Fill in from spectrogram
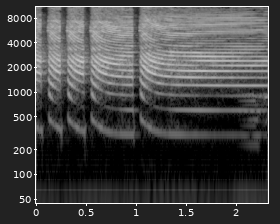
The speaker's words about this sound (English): Oh, we only did one round of air horns. Let's do one more today.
